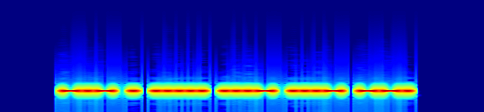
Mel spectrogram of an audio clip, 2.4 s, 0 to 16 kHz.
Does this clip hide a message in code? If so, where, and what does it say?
Yes: Morse code from 0.3 to 2.0 s, heard as a keyed tone, about 45 wpm, 700 Hz. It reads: KE5VVG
